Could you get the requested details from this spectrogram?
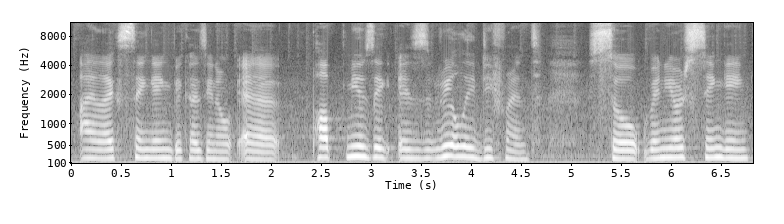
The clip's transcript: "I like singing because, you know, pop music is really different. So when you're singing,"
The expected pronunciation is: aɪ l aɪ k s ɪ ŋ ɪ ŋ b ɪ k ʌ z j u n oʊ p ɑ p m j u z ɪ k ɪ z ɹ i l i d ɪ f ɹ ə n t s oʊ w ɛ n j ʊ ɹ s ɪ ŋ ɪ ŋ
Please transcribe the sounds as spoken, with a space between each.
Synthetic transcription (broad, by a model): aɪ l aɪ k s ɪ ŋ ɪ ŋ b ɪ k ʌ z j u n oʊ p ɑ p m j u z ɪ k ɪ z ɹ i l i d ɪ f ɹ ə n t s oʊ w ɛ n j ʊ ɹ s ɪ ŋ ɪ ŋ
